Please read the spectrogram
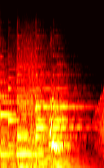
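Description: Piano music with a single short dog yip about a second in. The music then fades out.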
